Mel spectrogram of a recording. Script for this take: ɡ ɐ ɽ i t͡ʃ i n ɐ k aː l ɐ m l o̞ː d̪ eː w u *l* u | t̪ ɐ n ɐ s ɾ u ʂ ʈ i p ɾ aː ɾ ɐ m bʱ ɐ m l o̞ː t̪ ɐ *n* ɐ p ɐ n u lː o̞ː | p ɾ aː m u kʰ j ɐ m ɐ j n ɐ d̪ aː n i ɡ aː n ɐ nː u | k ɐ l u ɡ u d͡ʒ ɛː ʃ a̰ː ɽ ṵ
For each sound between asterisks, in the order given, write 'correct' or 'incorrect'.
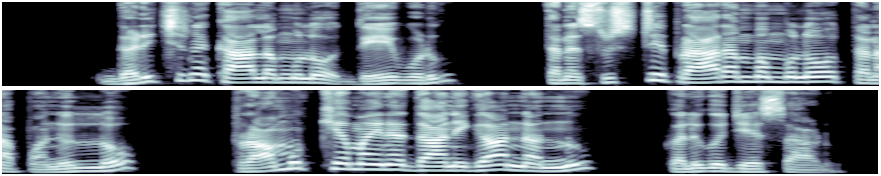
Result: incorrect, correct

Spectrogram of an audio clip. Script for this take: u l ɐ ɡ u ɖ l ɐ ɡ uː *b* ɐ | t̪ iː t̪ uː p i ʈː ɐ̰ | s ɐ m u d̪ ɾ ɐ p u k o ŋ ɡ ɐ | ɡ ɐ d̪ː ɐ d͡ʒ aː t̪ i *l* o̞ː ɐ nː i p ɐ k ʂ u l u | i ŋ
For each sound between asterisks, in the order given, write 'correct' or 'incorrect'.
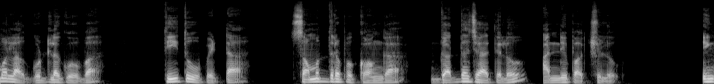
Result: correct, correct

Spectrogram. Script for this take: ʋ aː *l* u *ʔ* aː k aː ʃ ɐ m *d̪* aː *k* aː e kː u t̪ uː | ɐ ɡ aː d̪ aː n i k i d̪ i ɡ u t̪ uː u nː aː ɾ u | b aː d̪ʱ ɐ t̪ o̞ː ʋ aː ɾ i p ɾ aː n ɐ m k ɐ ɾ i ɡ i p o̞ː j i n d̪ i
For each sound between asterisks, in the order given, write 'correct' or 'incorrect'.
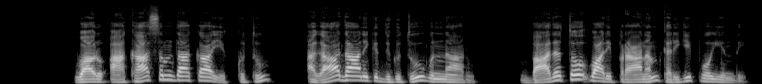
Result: incorrect, correct, correct, correct

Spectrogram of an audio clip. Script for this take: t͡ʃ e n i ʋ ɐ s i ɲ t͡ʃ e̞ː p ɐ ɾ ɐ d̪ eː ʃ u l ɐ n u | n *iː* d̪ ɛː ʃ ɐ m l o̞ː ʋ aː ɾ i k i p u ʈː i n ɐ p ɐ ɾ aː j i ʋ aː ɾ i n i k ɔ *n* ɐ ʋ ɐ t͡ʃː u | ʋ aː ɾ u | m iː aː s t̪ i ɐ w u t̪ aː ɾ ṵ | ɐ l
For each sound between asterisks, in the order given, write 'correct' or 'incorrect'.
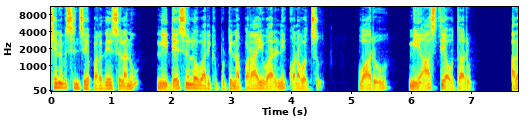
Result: correct, correct

